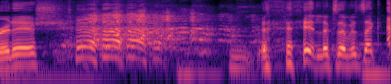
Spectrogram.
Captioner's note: crowd laughs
